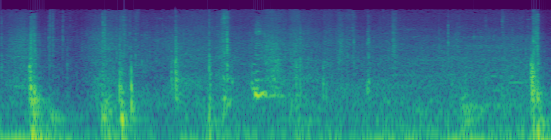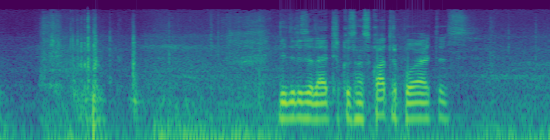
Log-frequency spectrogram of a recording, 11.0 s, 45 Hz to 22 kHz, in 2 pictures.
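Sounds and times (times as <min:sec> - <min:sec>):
car door clicks and knocks: 0:00.2 - 0:02.4, 0:05.2 - 0:05.6
car door latch clunk: 0:05.2 - 0:05.6.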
